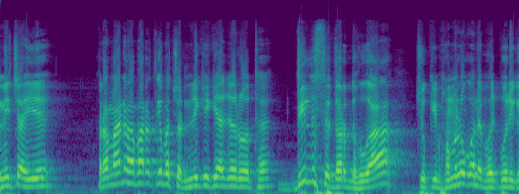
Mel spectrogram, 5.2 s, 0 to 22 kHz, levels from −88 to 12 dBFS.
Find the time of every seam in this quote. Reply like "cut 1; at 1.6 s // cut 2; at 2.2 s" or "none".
cut 1; at 2.8 s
